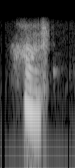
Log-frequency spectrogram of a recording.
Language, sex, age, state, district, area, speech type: Hindi, female, 45-60, Uttar Pradesh, Pratapgarh, rural, conversation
